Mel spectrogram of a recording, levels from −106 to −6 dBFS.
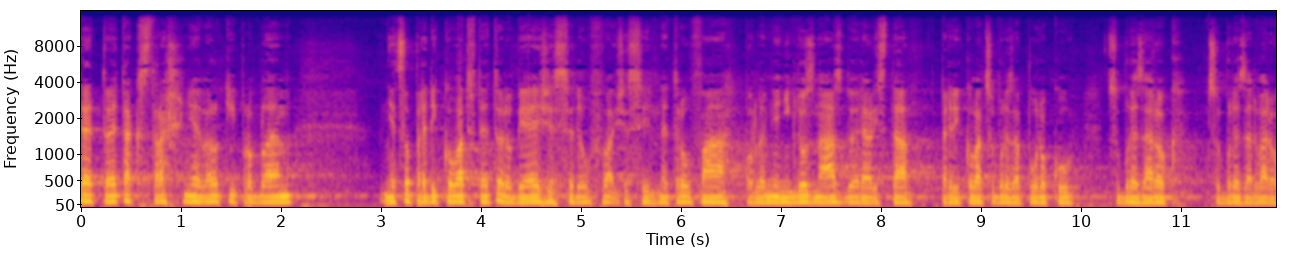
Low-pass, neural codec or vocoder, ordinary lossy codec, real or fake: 14.4 kHz; vocoder, 44.1 kHz, 128 mel bands every 512 samples, BigVGAN v2; AAC, 48 kbps; fake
